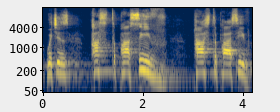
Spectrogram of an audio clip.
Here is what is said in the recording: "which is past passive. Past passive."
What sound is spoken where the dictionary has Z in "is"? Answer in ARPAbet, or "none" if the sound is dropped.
Z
